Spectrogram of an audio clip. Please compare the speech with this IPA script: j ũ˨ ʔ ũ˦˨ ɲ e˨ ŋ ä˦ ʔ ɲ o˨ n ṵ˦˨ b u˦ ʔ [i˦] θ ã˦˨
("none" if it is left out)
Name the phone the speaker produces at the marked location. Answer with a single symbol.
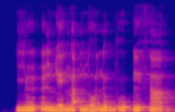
ĩ˦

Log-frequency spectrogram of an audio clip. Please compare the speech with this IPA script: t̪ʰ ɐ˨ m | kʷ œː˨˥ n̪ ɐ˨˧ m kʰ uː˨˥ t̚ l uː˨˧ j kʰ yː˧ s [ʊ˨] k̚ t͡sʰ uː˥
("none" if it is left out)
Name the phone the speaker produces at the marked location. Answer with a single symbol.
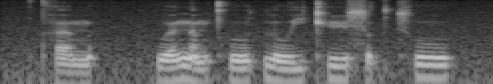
ʊ˨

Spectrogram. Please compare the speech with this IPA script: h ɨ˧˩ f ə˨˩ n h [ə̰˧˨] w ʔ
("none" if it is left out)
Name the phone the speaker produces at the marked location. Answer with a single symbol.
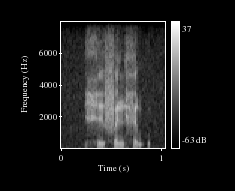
ə̰˧˨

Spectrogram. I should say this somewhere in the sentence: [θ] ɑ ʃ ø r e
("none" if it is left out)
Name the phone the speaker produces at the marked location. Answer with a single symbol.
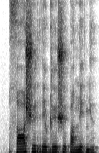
θ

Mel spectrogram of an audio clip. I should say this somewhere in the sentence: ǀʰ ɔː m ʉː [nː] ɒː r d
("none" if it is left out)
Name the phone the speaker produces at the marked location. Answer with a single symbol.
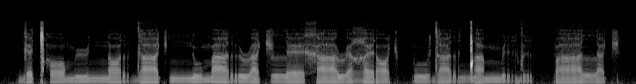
nː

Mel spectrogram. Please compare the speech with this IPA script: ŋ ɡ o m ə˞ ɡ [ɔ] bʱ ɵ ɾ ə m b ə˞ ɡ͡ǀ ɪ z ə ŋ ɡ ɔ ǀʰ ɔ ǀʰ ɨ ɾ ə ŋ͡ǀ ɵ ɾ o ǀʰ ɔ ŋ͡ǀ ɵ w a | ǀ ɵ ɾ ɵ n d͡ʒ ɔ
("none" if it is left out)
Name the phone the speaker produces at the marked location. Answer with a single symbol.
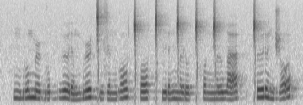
o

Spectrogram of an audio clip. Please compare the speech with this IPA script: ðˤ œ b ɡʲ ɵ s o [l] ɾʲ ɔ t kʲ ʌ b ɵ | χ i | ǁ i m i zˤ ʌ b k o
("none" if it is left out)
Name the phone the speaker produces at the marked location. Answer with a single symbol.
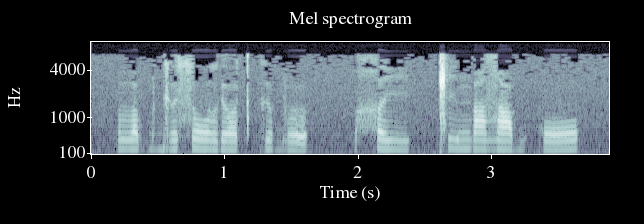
l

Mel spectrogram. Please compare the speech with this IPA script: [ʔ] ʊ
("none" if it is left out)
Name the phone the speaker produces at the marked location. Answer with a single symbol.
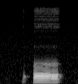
ʔ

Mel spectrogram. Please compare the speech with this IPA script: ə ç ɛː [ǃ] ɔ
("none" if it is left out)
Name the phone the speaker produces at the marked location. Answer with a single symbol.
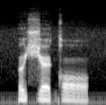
ɡ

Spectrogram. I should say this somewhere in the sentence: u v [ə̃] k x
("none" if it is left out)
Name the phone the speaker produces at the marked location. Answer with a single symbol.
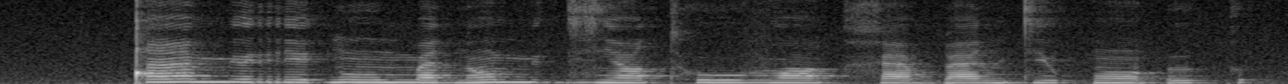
ɑ̃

